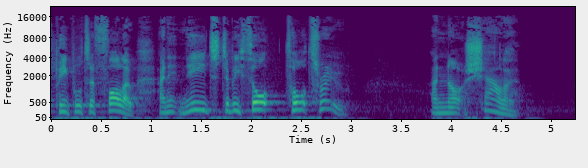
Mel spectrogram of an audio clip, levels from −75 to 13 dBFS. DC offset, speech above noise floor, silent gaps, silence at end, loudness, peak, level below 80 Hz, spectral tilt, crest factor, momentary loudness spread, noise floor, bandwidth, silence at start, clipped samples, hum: under 0.1%; 39 dB; none; 0.6 s; -22 LUFS; -4 dBFS; -58 dBFS; -1.5 dB/octave; 20 dB; 13 LU; -62 dBFS; 17 kHz; 0 s; under 0.1%; none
